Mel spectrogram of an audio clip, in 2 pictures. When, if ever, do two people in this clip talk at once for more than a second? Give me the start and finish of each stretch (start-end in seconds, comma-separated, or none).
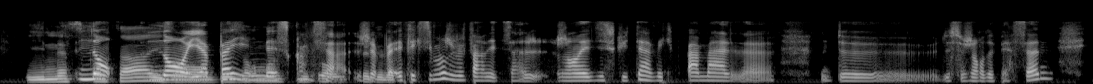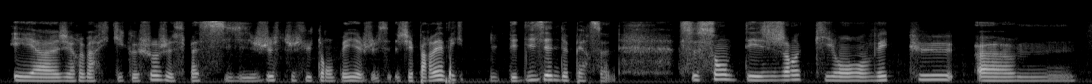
1.5-4.0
